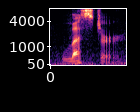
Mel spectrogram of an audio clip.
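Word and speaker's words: Leicester: i have no idea it's pronounced lester so you know mate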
